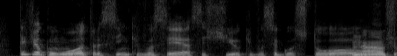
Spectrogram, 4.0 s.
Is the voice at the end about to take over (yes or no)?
yes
